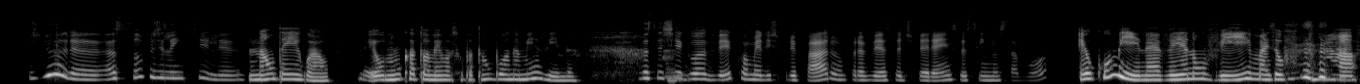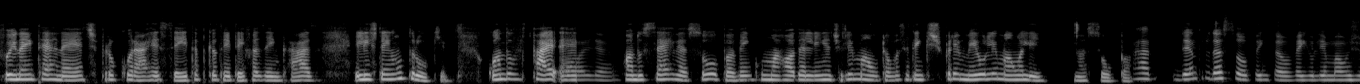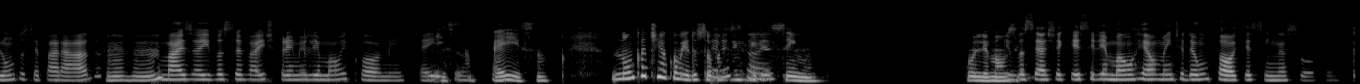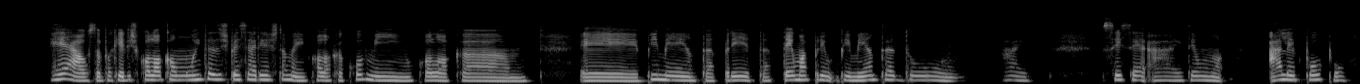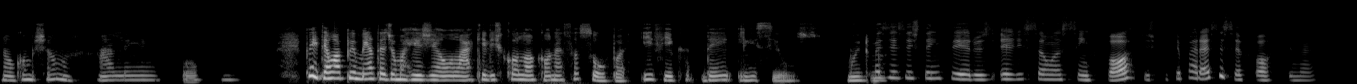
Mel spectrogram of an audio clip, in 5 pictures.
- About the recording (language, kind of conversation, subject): Portuguese, podcast, Qual foi a melhor comida que você experimentou viajando?
- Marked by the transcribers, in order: sigh; laugh; tapping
